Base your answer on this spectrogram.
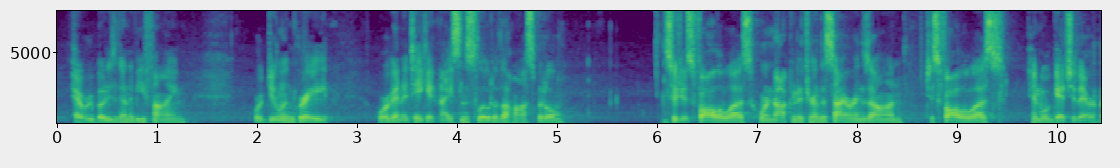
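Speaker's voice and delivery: ordinary talk, nothing marked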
